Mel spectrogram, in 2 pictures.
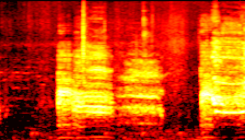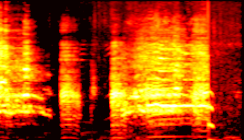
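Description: A group of domestic geese honking loudly in three bouts of about a second each, separated by short pauses.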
